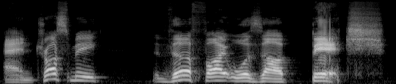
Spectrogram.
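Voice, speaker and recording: A man's voice: on the high side, big pitch swings, extremely slow, a bit bright. Casual, enthusiastic man talking, swearing freely. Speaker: host of a reaction livestream. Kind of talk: casual commentary and chat.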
